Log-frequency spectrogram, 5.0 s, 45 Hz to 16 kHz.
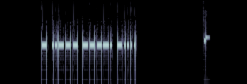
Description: Morse code, heard as a keyed tone, about 34 wpm, 700 Hz. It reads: T296
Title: Numbers - Contest Style - 4-Digit 35wpm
